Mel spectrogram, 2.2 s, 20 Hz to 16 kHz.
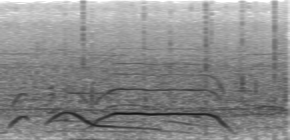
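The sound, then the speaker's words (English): On 5FM radio, a crowd cheers and applauds loudly to welcome a new Sunday morning host, with rising and sustained whooping voices riding over a steady wash of clapping that carries on for a couple of seconds. “A host on 5FM, please make some noise for our new Sunday morning 4 to 7 direct from University of Pretoria.”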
